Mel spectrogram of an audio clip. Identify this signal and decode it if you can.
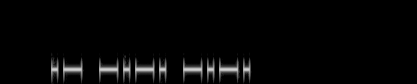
Morse code, heard as a keyed tone, about 20 wpm, 700 Hz. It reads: ACC
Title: Build A Word - 3 Letters At A Time - 9-Letter Words - 20wpm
